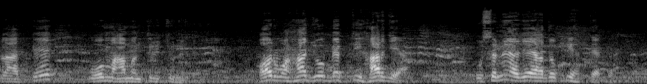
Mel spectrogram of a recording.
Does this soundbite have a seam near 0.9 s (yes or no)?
no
